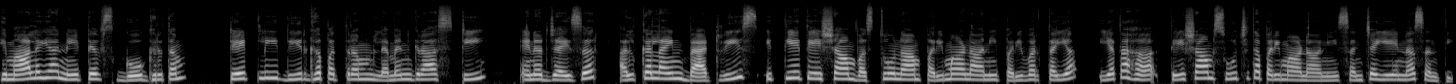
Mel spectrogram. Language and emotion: Sanskrit, neutral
